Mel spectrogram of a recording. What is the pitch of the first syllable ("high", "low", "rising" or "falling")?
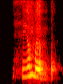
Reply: rising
